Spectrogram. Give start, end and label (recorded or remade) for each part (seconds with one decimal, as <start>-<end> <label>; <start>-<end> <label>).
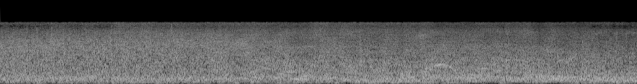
0.0-2.1 recorded; 2.1-5.9 remade; 5.9-6.4 recorded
